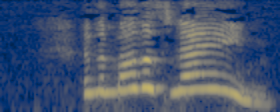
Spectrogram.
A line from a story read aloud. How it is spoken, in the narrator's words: Ashime screamed against the wind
